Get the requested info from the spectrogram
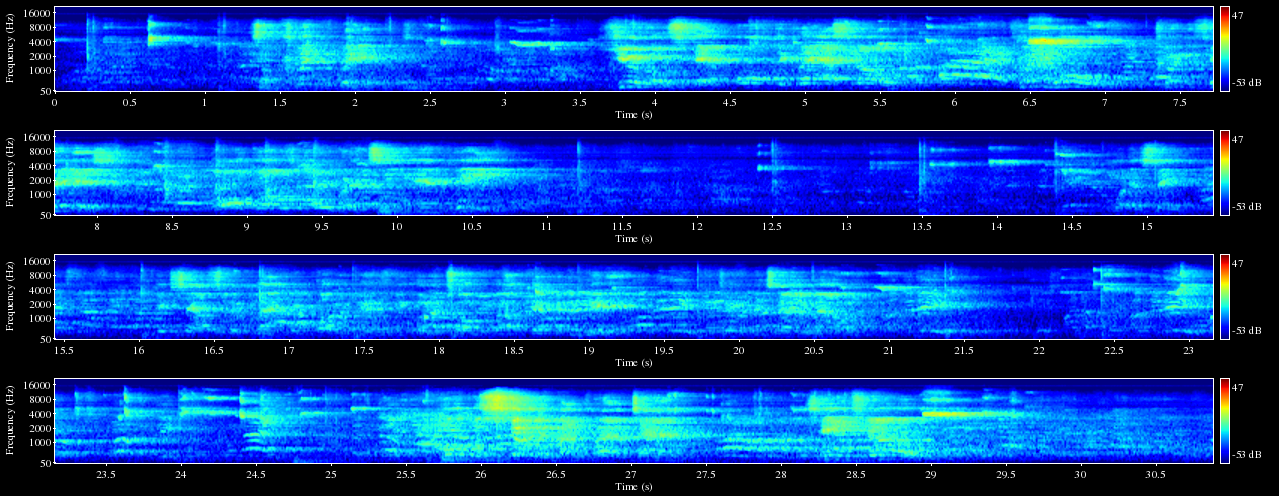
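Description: A basketball being dribbled and bounced on a hardwood gym floor during play, mixed with indistinct voices echoing in the large hall.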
